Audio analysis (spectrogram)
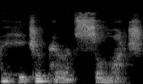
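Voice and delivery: barely audible whispered aside, muttered under the breath. Playing a character running past Danny to a door: muttering under breath. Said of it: "I kinda mutter under my breath".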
